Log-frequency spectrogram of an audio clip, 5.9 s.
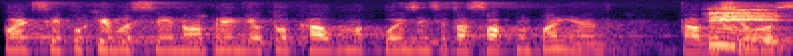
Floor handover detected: No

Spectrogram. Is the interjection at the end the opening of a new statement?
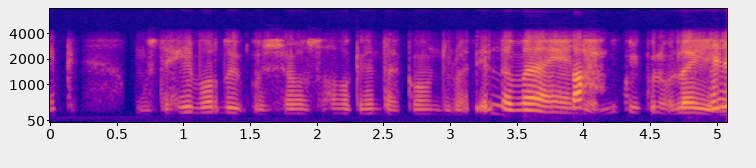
Yes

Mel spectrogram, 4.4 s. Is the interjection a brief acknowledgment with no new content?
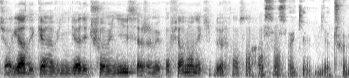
No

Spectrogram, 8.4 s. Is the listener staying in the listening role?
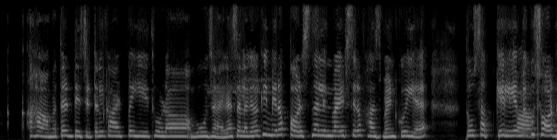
Yes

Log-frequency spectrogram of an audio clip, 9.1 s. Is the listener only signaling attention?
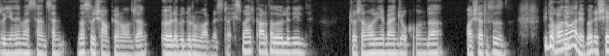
Yes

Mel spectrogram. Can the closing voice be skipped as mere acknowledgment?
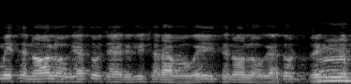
No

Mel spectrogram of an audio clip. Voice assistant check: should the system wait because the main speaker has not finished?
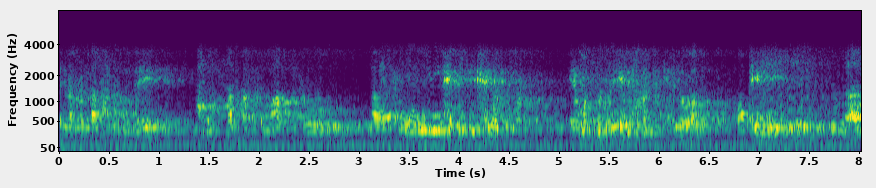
No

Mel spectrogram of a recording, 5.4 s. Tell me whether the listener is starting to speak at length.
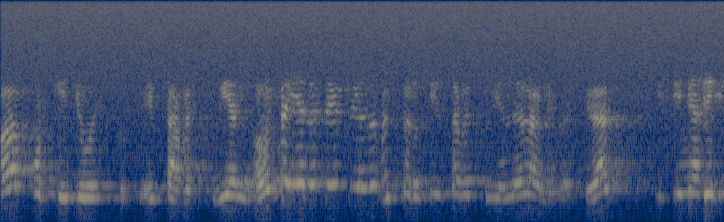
No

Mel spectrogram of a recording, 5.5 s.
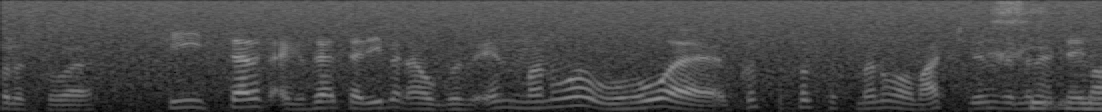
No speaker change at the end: No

